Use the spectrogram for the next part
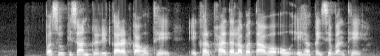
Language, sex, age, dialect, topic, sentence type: Chhattisgarhi, female, 25-30, Central, banking, question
